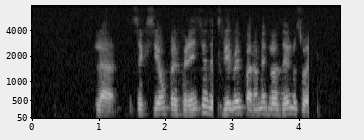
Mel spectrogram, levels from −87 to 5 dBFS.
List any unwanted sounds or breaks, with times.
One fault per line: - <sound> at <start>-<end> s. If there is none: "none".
- dropout at 2.7-2.8 s
- dropout at 4.1-4.3 s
